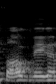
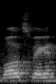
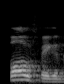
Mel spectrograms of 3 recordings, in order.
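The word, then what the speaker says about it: Volkswagen: और दूसरा peoples car, फॉल्क वैगन, pronunciation फॉल्क वैगन है, वॉल्क्स वैगन कहते हैं बहुत से, फॉल्क वैगन।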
